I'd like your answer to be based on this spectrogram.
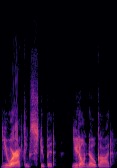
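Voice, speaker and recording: A woman reads Bildad, a blunt man who scolds his suffering friend with open contempt. The delivery is scornful and a touch raised. The voice comes through bright and dry, in a close reading. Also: on the low side, moderate pace, dry recording.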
